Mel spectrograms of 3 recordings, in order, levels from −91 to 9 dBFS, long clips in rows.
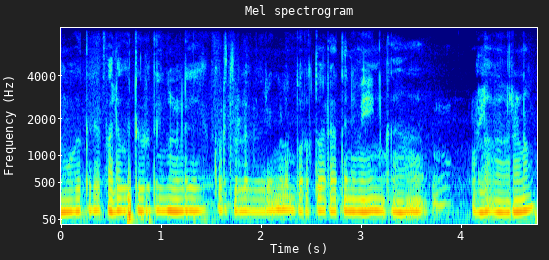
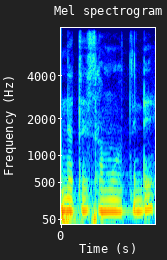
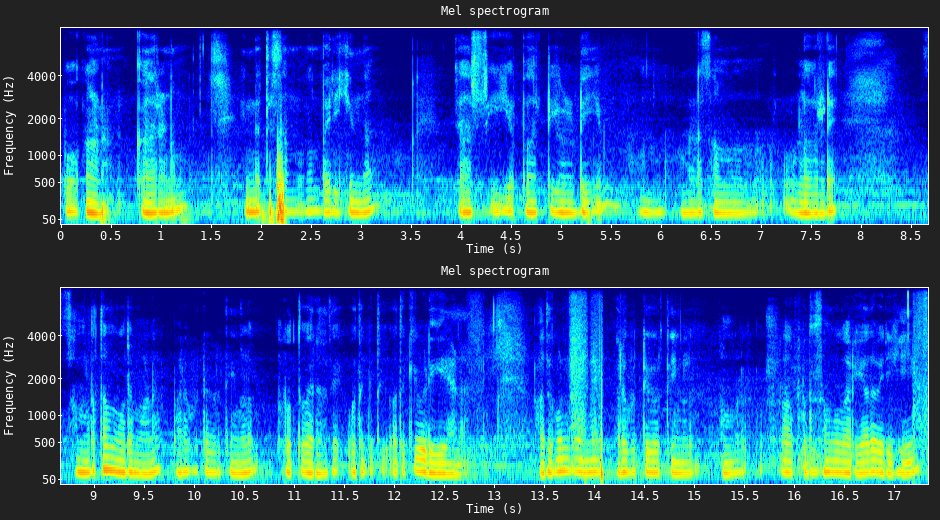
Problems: low volume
